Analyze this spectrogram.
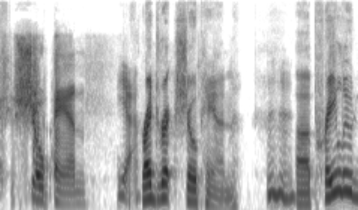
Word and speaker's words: Chopin: it never it's like it's spelled like chopping so I never know how to say it but that's fair Chopin yeah Frederick Chopin uh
